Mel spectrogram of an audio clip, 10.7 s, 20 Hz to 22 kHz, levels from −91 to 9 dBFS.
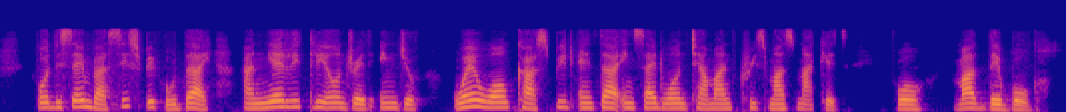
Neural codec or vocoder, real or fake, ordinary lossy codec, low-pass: codec, 16 kHz, 0.5 kbps, X-Codec, HuBERT features, trained on LibriSpeech; fake; none; 7.2 kHz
